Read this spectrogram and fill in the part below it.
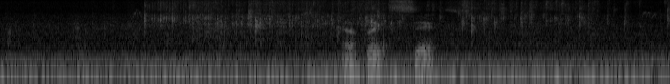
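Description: Soda fizzes and sprays out of a bottle with a rushing hiss.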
